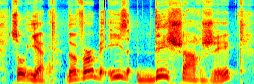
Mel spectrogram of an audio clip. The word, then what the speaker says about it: décharger: Remember that the accent aigu should be there. This is the reason why we pronounce it décharger.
